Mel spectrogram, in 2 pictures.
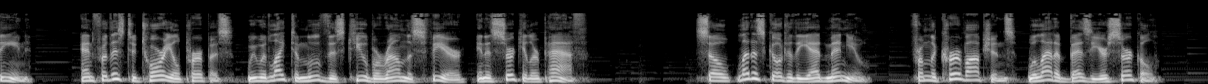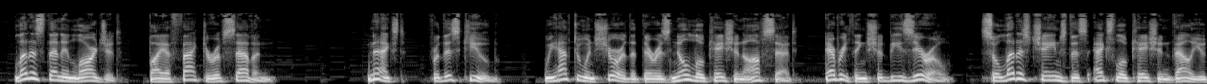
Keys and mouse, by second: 13.2 s, 13.6 KP_7, 14.0 Return, 16.0 click, 22.4 click.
